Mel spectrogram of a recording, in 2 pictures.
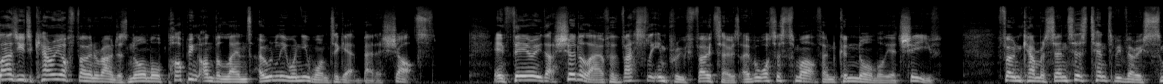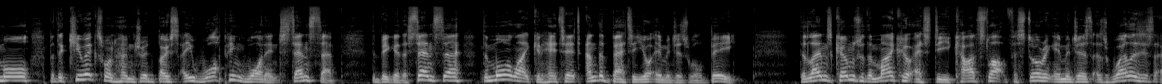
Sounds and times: Speech: 0:00.0 - 0:23.2.

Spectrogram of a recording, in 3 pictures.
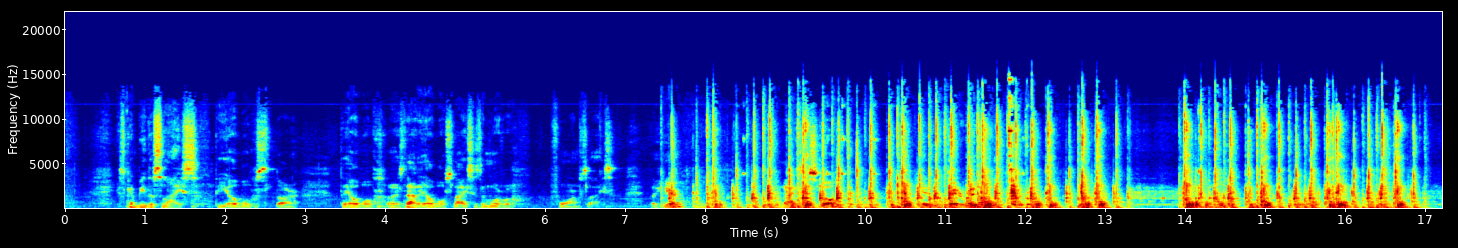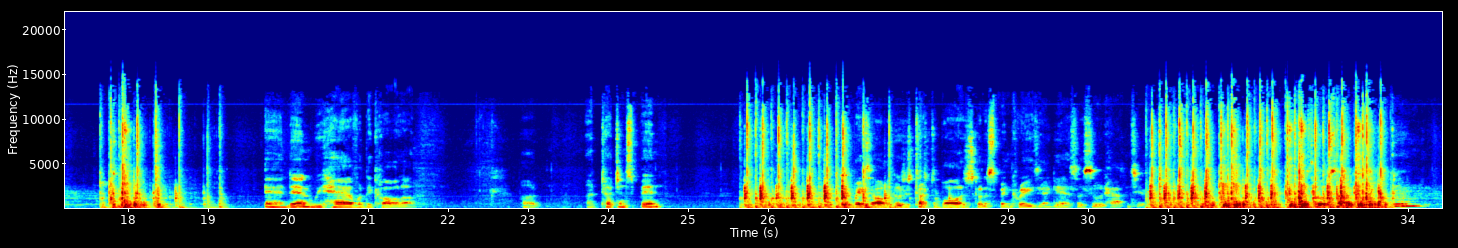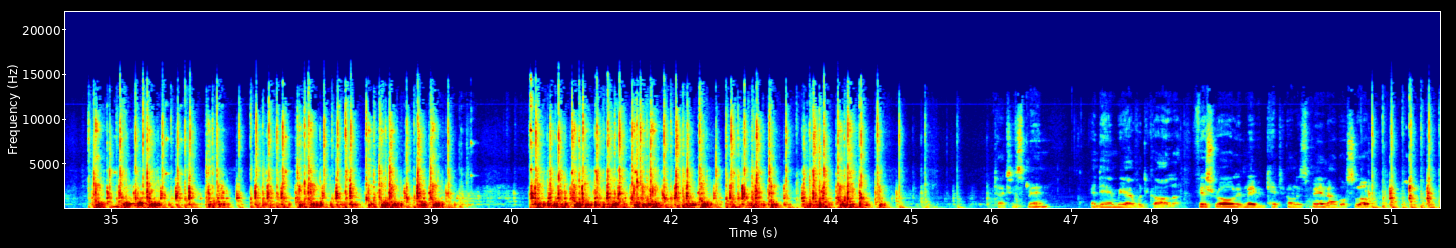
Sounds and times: Speech: 0:00.7 - 0:07.8, 0:09.0 - 0:09.8, 0:10.6 - 0:11.6, 0:19.7 - 0:21.6, 0:22.9 - 0:24.8, 0:27.0 - 0:30.8, 0:32.7 - 0:34.2, 0:35.0 - 0:35.6, 0:46.0 - 0:50.8
Bouncing: 0:07.5 - 0:19.2.

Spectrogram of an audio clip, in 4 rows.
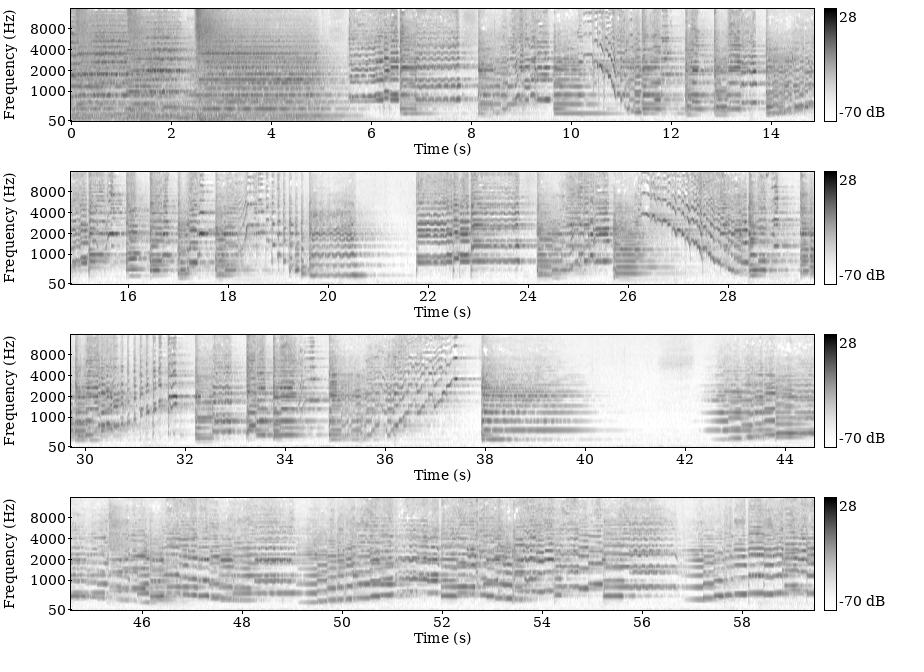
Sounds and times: Violin, fiddle: 0:00.0 - 0:40.4, 0:42.4 - 0:59.4.

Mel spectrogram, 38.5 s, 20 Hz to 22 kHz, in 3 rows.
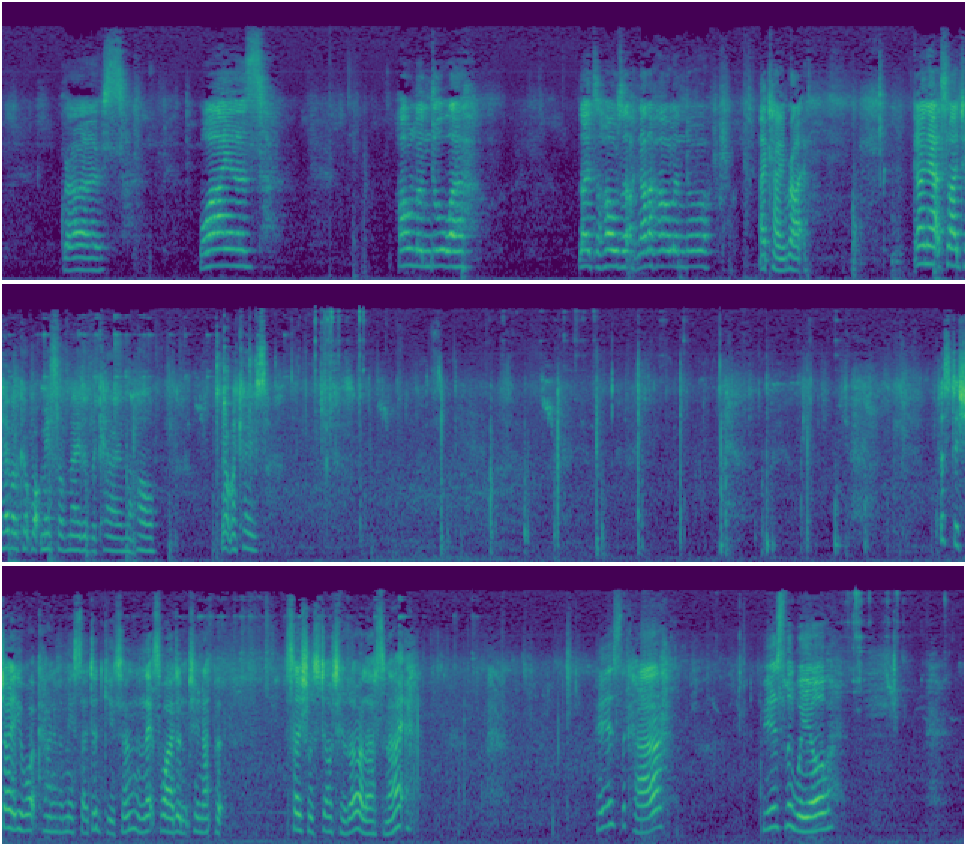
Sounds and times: Speech: 0:07.7 - 0:09.5, 0:10.1 - 0:10.8, 0:12.2 - 0:15.0, 0:15.8 - 0:16.5, 0:25.4 - 0:28.7, 0:29.5 - 0:31.2, 0:33.6 - 0:34.6, 0:35.8 - 0:36.9.

